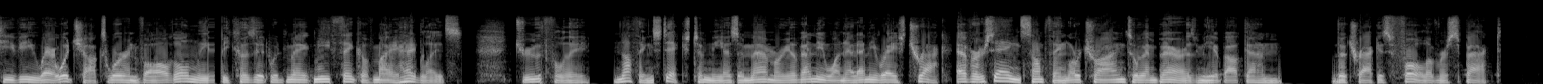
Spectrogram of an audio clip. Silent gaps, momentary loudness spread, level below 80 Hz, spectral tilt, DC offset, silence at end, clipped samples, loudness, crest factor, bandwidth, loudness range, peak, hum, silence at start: none; 6 LU; -42 dBFS; -6 dB/octave; under 0.1%; 0.45 s; under 0.1%; -20 LUFS; 12 dB; 10.5 kHz; 3 LU; -8 dBFS; none; 0 s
